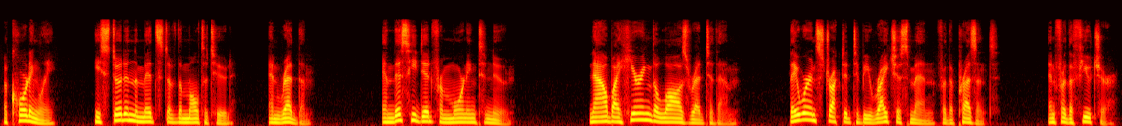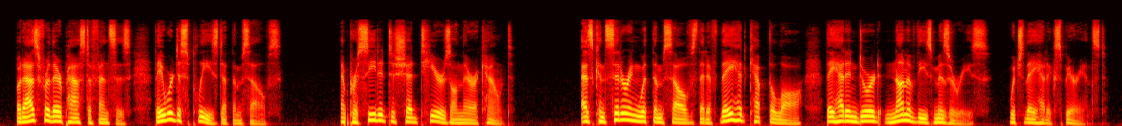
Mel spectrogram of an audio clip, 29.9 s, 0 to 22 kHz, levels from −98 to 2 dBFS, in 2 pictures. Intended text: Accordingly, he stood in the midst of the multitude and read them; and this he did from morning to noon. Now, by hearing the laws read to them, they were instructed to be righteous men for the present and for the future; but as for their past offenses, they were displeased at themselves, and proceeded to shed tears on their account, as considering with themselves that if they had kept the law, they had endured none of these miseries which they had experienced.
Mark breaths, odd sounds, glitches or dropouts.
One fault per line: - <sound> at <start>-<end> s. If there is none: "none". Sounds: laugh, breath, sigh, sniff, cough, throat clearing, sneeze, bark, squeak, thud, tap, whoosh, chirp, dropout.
- dropout at 19.6-19.6 s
